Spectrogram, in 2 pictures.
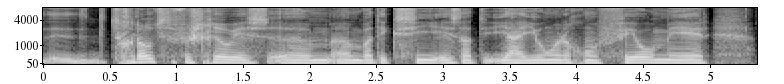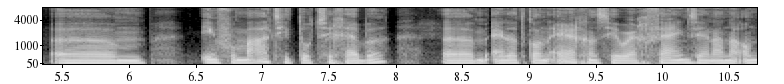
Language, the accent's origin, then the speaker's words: Dutch; Rotterdam, South Holland, Netherlands; Ja, ik groeide op in Rotterdam.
